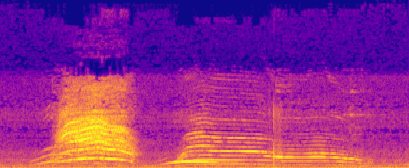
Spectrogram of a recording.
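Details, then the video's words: Angry cat in an Indian cat fight standoff: two loud, harmonically rich yowls, the first bursting harsh and strained, the second longer and bending downward, over faint low background noise. "CAT FIGHT ANGRY CATS - Making weird noise"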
